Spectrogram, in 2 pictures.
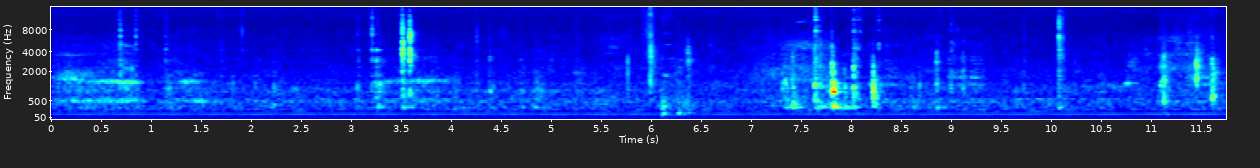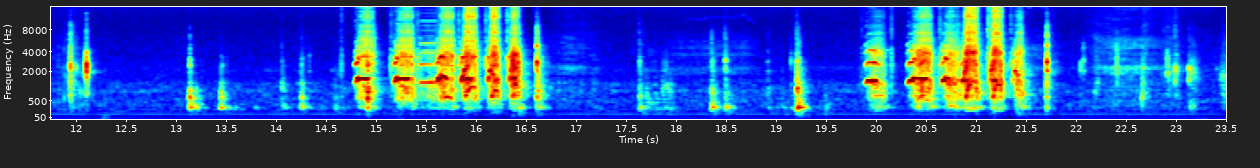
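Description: Powered Phillips screwdriver driving the small screws that hold the turntable's metal cable plate: two runs of rapid mechanical clicking, each about a second and a half long, in the second half. Light clicks of parts being handled come before them.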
